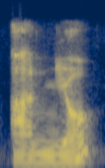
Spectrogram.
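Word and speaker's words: año: new Spanish student is the difference between ano year and ano which is anus because I once told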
